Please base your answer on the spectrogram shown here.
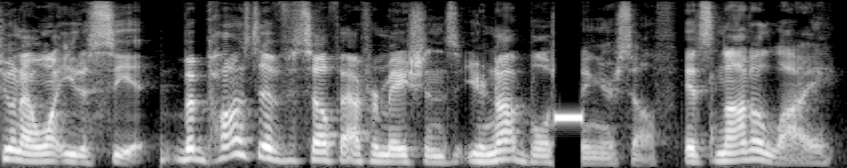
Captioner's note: beeping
